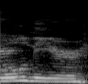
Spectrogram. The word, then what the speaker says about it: Mjolnir: Mjolnir. I could not pronounce that until the movie.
